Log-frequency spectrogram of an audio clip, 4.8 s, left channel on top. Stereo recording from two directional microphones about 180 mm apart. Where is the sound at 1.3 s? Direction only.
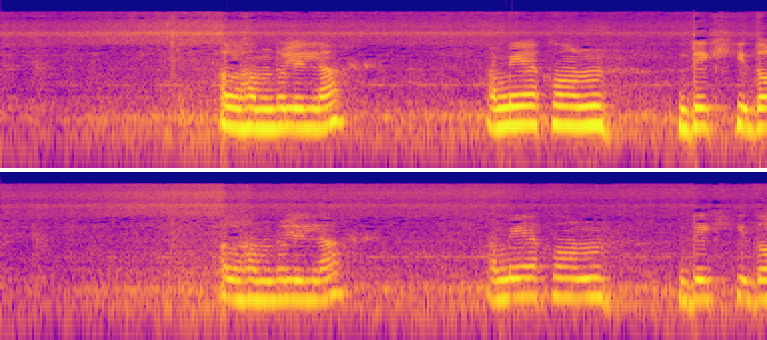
60° left (ahead or behind).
